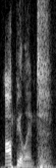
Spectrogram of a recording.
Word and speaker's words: opulent: Next word is opulent. Opulent's an adjective. It has the first syllable accented.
